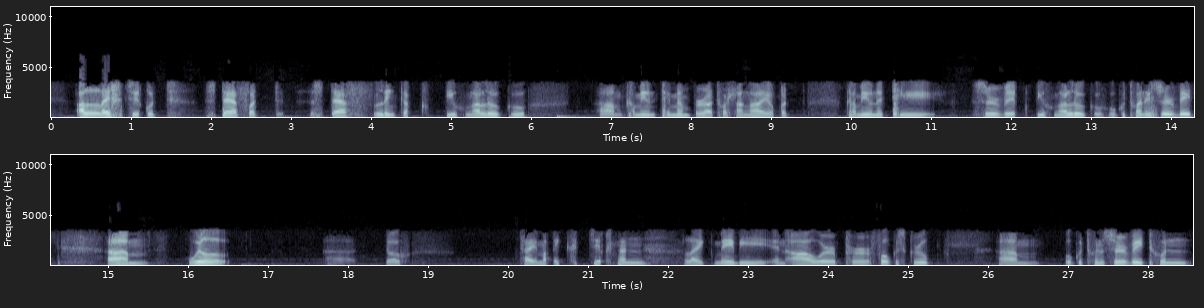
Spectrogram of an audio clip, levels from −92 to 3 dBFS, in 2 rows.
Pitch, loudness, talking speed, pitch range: 140 Hz, -26 LUFS, 90 wpm, 125-150 Hz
